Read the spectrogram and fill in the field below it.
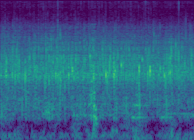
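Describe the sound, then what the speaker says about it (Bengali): Hilsa fish pieces frying in oil in a pan, a loud, dense, continuous crackling sizzle close up with no talk. "মাছগুলোকে আমি উল্টে দিয়েছি এবার অন্য দিকটাও কিন্তু হালকা করে ভেজে নেব"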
